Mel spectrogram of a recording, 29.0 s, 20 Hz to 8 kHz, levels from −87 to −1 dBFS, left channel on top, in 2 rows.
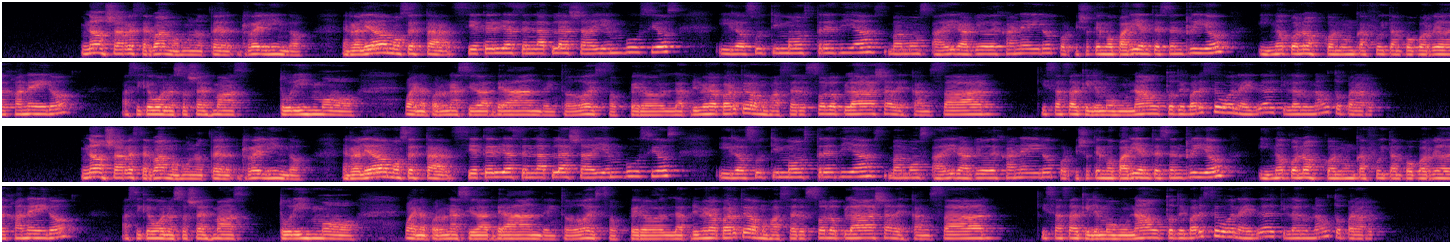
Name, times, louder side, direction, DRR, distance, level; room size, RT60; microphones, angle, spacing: voice 1, 0.8-3.0 3.4-6.8 7.2-12.3 12.6-15.2 15.7-16.9 17.3-24.4 24.9-28.2, equal, 15° right, 0.8 m, -23 dB
7.1 x 5.7 x 6.0 m
head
